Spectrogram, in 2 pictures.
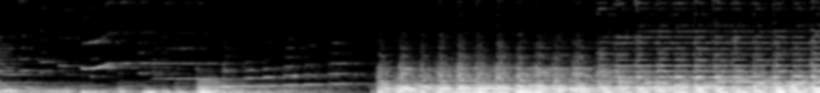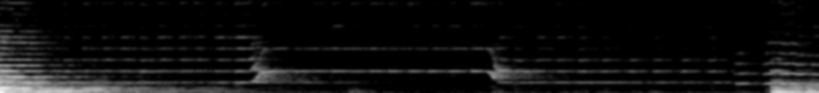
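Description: Recorded music led by a violin, played back over Vienna Acoustics Haydn Grand Signature loudspeakers. A sudden loud full passage comes in about two and a half seconds in. The music then fades to a long high held note that slides up and later slides back down.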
